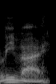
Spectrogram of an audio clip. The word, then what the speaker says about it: Levi: And I love John is it Levi or Levi? Whatever, he's amazing. – I pronounce it Levi. – Levi. – J-O-N-L-E-V-I, 20-minute-ish videos, really bite-sized.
